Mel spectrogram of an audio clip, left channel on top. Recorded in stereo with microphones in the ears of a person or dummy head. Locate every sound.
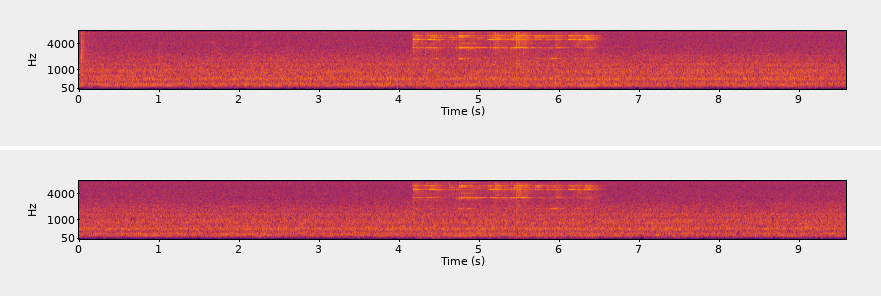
4.2 s keys jangling: 15° left (ahead or behind), 4 m; by 6.5 s 40° left (ahead or behind), 5 m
